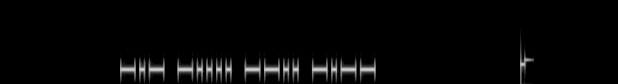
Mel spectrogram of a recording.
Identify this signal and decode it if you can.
Morse code, heard as a keyed tone, about 25 wpm, 700 Hz. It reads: K6ZY
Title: USA Call Signs - 4 Characters - 3x Character Spacing - 25wpm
